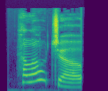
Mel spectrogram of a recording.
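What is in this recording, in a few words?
"hello", female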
